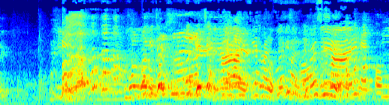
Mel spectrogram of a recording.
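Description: Several voices, women's and a small child's, talking over one another with some laughter, after a short lull of about a second.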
